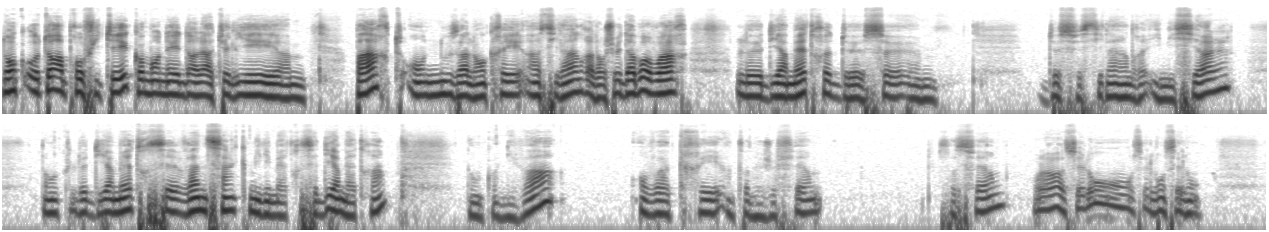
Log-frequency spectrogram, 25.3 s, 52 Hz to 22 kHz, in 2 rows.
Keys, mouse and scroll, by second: 0.0 click, 7.5 click, 9.2 click, 10.4 scroll up 2, 10.9-11.7 right drag, 12.9-13.7 drag, 18.1 click, 21.2 click, 23.3-24.7 scroll down 2.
